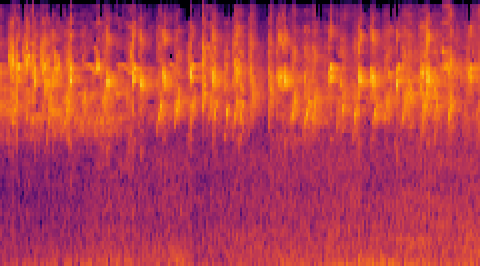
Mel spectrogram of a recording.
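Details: Goldfinch song: a fast, bright stream of high chirps and jingling twitters, steady and unbroken, with only faint low background hum.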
